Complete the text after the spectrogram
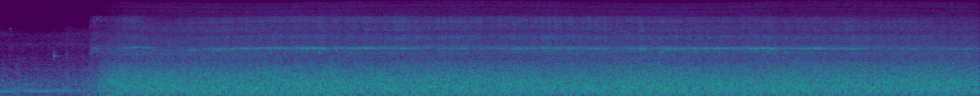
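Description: A balloon's burner roars steadily.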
